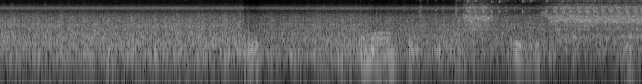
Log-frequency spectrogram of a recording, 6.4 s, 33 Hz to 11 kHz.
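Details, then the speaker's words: 1911 Hendey cone-head 6x16 lathe machining a water pump bushing for a 1914 Studebaker SC-4: cutting noise turns harsher with a rising high-pitched edge as the tool loads up from a cut taken slightly too deep. "you can hear it start to load up i was probably a little bit too far in but since we still have to bore it'll still work out"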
